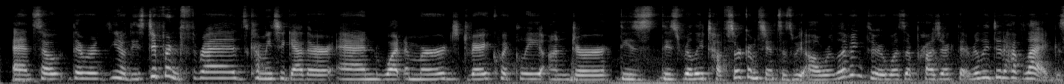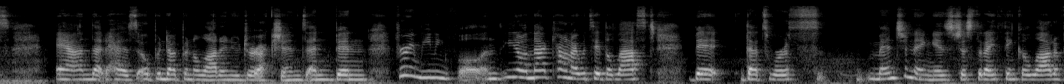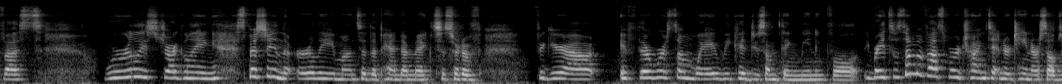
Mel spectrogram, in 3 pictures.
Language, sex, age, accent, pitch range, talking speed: English, female, 30-49, American, 225-285 Hz, 205 wpm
